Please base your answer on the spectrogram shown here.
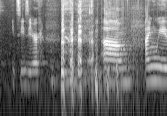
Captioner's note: everyone laughs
